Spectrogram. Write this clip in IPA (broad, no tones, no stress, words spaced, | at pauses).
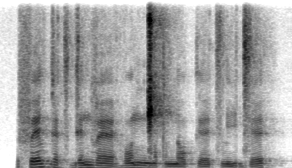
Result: fɛlɡæt͡s ɡɛnvæː ɦɔnŋ͡ǁʊtˤə nɔkɛːt͡s lid͡zɛ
